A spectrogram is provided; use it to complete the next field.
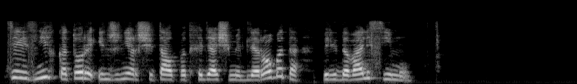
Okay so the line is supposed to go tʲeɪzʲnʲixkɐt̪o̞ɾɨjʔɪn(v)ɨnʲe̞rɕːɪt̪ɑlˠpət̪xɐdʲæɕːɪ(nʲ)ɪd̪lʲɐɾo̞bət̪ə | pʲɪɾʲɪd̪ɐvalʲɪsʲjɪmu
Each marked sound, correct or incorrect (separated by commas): incorrect, incorrect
